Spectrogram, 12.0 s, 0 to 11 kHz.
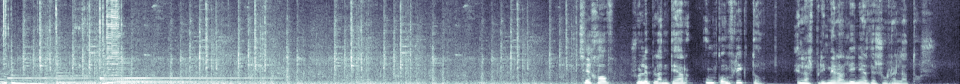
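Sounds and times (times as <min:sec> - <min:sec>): guitar tune: 0:00.0 - 0:03.7
train rumbling on track: 0:00.0 - 0:08.0.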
